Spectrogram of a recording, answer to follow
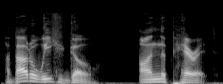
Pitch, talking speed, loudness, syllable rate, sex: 105 Hz, 190 wpm, -18 LUFS, 5.7 syllables/s, male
